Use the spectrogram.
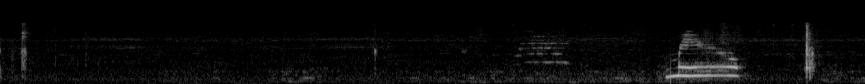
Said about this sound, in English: Meow. I hear that kitten. Mm-hmm. He's a whiny kitten. Mm-hmm. No, he just wants lovin'. He does. He's a sweet kitty.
